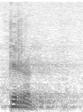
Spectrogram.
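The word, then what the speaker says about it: بِرّ: Ya kalau di isim fa'ilnya umumnya guru-guru kita baca barrin, tapi untuk masdarnya untuk kebaikan bacanya apa? Birrun. Nanti kamu protes, oh barun itu daratan Gus, kalau birun itu kebaikan.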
